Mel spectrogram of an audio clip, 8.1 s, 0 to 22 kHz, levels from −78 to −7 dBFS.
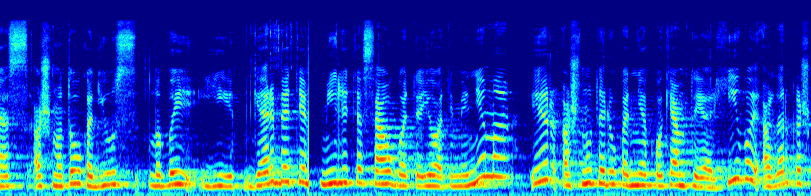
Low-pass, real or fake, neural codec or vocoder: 14.4 kHz; real; none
